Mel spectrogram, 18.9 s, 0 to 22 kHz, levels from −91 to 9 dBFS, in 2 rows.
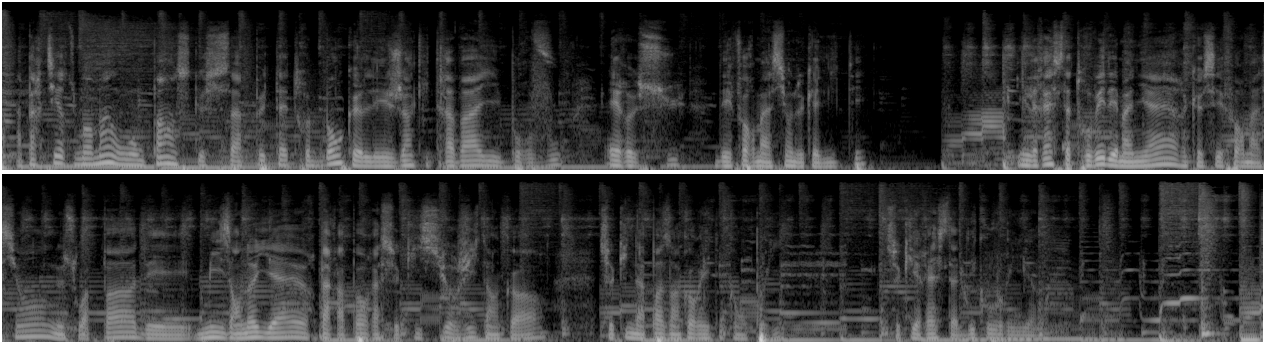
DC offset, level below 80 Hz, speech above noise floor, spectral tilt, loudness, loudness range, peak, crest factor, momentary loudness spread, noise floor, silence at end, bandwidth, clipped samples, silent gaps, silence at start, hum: under 0.1%; -38 dBFS; 22 dB; -5.5 dB/octave; -34 LUFS; 4 LU; -6 dBFS; 26 dB; 12 LU; -54 dBFS; 0 s; 18 kHz; under 0.1%; none; 0 s; none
